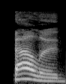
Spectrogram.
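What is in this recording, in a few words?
"ballad", English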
